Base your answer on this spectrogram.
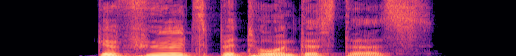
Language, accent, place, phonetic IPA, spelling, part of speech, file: German, Germany, Berlin, [ɡəˈfyːlsbəˌtoːntəstəs], gefühlsbetontestes, adjective, De-gefühlsbetontestes.ogg
- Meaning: strong/mixed nominative/accusative neuter singular superlative degree of gefühlsbetont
